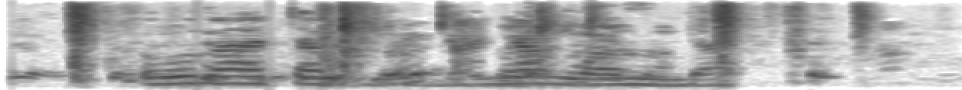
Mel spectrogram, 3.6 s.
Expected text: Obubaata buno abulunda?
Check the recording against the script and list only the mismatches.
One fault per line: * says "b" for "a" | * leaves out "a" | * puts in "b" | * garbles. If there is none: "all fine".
* puts in "ani"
